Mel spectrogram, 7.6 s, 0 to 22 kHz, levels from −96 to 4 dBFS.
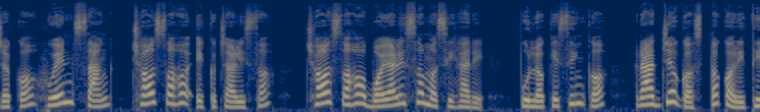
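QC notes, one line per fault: No faults were found in the speech on this pass.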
